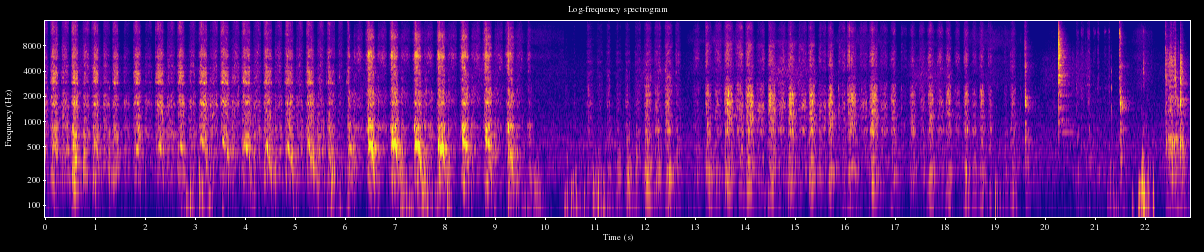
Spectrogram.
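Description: A hand dovetail saw cutting dovetails in oak, in steady back-and-forth strokes at about two a second. About ten seconds in there is a short pause, and then the strokes come faster and lighter. Two sharp knocks come near the end.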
